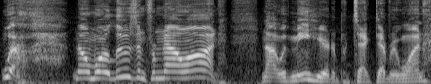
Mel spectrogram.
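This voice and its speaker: A man playing a brash, dim-witted, boastful young oni gangster in a video game, loud and theatrical with slangy bravado. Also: high voice, sing-song, moderate pace, a little hiss or hum, full character voice. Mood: boastful, blustering. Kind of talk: animated video game voice acting.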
